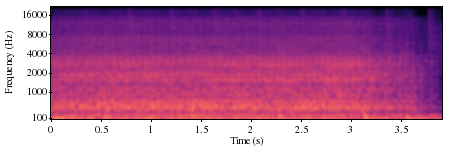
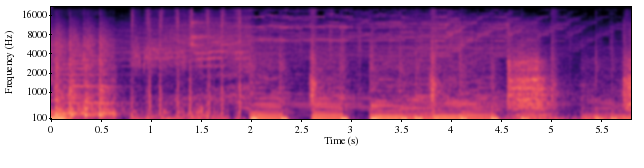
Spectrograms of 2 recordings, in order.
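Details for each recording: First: Mopar 340 V8 built a year earlier then left sitting, first fire-up: loud uneven stumbling beat, running on about six cylinders; compression test showed low compression, rings suspected stuck on pistons. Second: Rebuilt 340 V8 in a Mopar after fixing problems that included running on about six cylinders with low compression: fires and settles into a deep, steady rumble with no knocks or ticks, running normally.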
